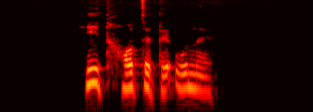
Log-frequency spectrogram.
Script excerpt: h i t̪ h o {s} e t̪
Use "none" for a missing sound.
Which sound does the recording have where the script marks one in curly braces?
t͡s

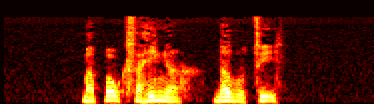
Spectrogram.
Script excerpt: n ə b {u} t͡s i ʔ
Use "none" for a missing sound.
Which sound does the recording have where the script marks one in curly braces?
u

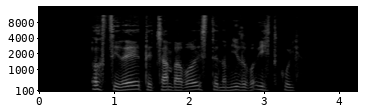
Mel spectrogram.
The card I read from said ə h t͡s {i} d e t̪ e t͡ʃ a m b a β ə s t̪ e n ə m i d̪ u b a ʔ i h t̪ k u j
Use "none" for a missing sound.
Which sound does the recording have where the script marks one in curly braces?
i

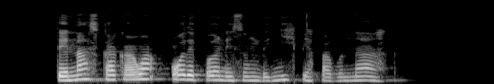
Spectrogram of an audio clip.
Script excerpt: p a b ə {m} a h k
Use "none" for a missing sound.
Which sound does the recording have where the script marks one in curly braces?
n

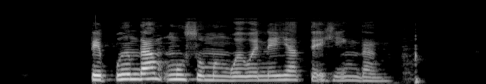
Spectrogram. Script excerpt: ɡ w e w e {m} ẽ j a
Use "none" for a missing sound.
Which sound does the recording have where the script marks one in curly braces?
n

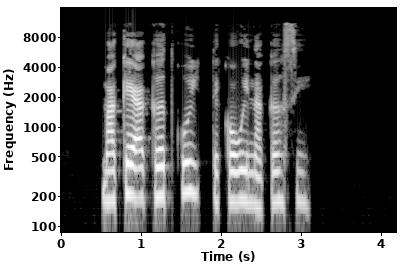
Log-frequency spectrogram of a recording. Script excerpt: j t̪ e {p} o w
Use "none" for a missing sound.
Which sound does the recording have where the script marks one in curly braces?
k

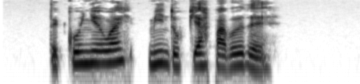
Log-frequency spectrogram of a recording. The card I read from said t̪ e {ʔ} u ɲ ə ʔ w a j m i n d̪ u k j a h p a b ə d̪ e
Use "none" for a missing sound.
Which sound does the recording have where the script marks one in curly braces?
k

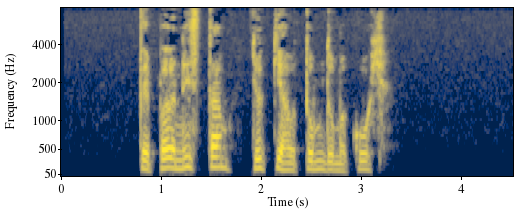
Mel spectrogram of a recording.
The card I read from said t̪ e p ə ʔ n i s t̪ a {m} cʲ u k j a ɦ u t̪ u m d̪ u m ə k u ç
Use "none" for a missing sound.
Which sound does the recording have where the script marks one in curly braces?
m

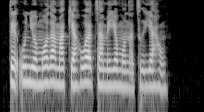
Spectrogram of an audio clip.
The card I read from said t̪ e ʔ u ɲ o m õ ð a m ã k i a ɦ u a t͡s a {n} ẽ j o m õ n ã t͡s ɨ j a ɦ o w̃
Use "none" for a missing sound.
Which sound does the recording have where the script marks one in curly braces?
m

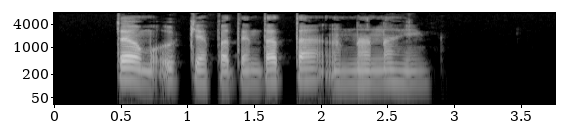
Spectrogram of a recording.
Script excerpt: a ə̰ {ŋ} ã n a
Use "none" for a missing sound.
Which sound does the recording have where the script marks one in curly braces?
n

